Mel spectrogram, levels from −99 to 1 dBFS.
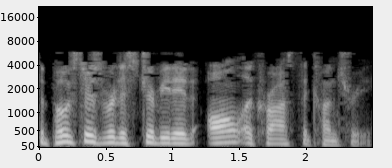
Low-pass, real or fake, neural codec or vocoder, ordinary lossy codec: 7.2 kHz; real; none; MP3, 24 kbps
